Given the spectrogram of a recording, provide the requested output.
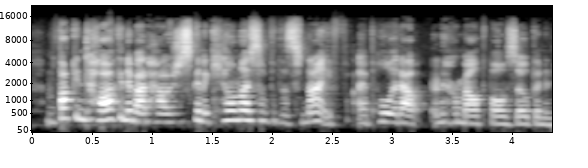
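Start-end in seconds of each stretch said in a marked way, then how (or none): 0.1-2.6 louder, higher, swearing in anger; angry outburst. Acted. Girl lashing out at Donna over the knife, angry and loud. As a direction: spit the words out at her.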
